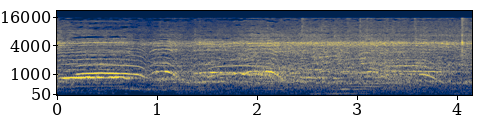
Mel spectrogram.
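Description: Crowd of swim-meet spectators and teammates cheering and yelling, many high-pitched shouts overlapping, loudest in the first second.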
